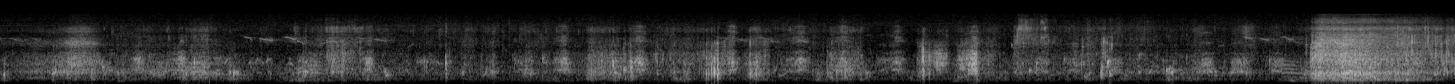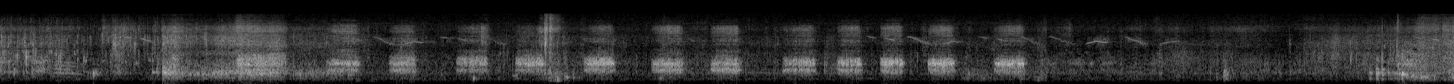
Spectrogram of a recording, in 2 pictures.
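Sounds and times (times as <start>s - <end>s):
small birds chirping: 0.0s - 9.2s, 11.9s - 13.1s, 17.8s - 26.5s
water splashing: 10.1s - 12.1s, 13.1s - 18.0s
bird honking: 17.8s - 24.9s.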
